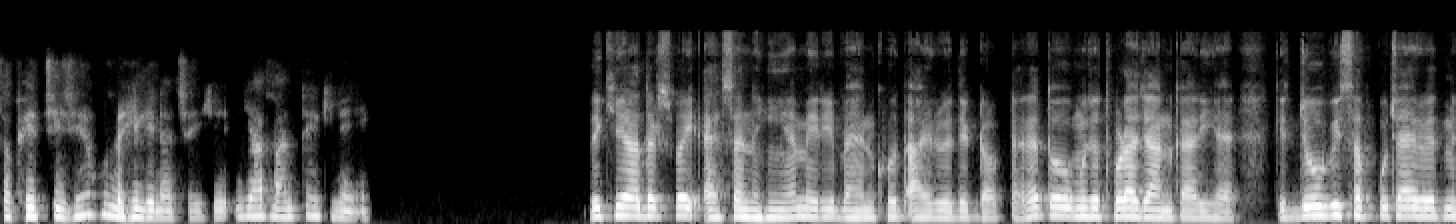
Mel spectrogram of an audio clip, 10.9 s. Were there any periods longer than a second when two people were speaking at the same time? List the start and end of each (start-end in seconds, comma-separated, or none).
none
